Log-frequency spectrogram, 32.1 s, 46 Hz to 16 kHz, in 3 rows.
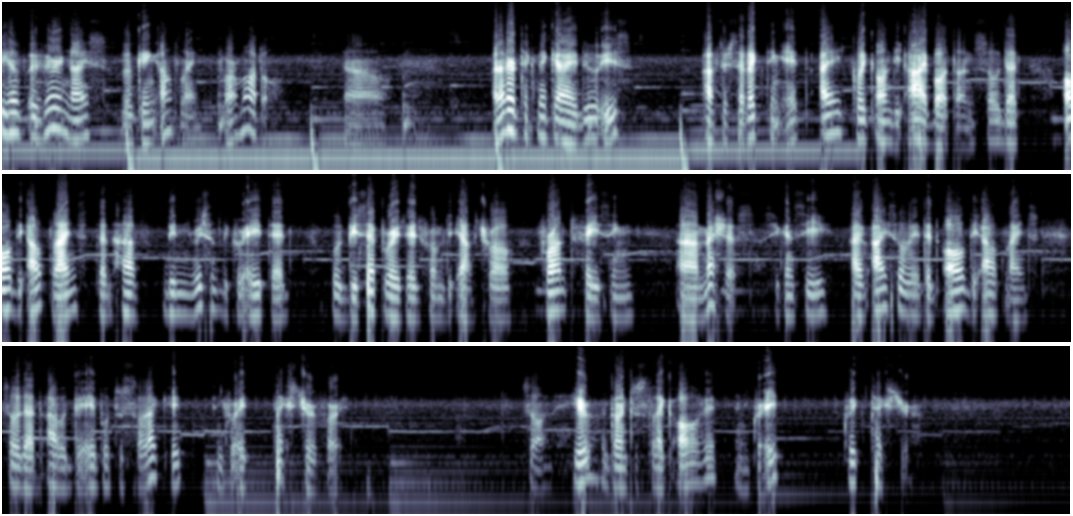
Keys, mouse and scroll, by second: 0.1-0.6 shift+drag, 1.8 shift+click, 2.2 shift+click, 2.7 drag, 8.4 click, 12.1 click, 12.6 drag, 14.7 click, 15.3 click, 15.7 drag, 16.1-17.5 drag, 17.7 drag, 18.1-18.9 drag, 19.3-19.7 drag, 19.8 click, 20.9 click, 22.4 click, 24.7 click, 25.2 shift+click, 25.6 click, 26.3-27.7 ctrl+drag, 28.7 click, 30.9 click, 31.3 click, 31.9 click.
